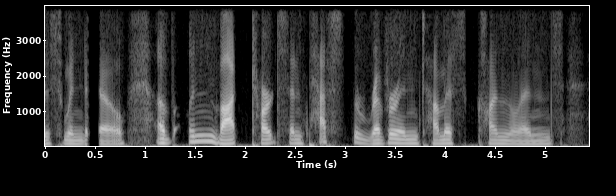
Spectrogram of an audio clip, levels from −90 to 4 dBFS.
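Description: At 0.42 s the speech stalls. The last sound lingers as a fading buzz or hiss, then 90 ms of silence, and at 0.56 s it resumes where it left off. This call audio freeze likely comes from delayed packets emptying the jitter buffer, adding a 122 ms gap.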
